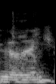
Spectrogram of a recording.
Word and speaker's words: Merriam's: Because I know the Merriam, is that how you pronounce it? Merriam? – Merriam's, yeah.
